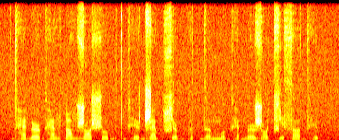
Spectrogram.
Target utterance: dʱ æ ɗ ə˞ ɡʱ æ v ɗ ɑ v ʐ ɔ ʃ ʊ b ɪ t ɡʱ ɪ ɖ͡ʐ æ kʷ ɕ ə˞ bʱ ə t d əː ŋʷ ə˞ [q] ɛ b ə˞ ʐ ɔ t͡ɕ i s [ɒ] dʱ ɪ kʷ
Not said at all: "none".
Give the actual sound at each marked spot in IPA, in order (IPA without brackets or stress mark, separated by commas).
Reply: ɡʱ, ʌ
